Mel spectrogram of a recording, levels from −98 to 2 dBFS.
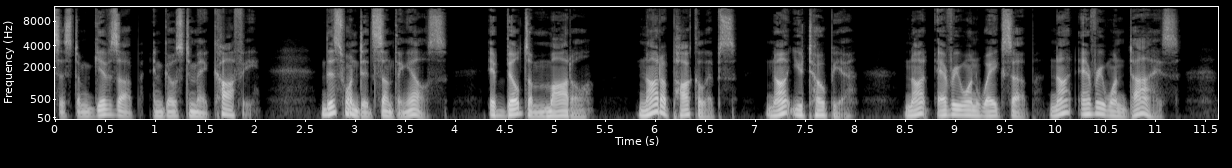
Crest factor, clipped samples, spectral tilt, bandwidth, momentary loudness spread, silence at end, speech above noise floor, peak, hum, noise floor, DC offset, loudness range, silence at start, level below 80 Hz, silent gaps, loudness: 20 dB; under 0.1%; -5.5 dB/octave; 12 kHz; 13 LU; 0.4 s; 37 dB; -4 dBFS; none; -61 dBFS; under 0.1%; 2 LU; 0 s; -46 dBFS; none; -24 LUFS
